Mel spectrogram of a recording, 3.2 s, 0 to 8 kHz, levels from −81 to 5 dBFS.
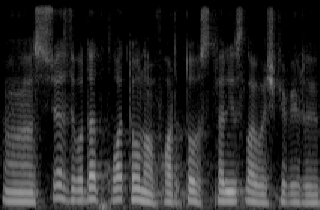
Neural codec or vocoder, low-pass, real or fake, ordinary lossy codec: codec, 24 kHz, 0.9 kbps, WavTokenizer, small release; 7.2 kHz; fake; none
